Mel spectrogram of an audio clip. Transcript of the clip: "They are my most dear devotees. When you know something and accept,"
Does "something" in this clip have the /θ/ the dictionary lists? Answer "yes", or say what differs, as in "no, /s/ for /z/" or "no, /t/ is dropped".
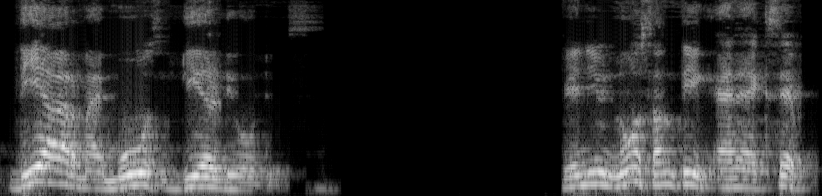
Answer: no, /t/ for /θ/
